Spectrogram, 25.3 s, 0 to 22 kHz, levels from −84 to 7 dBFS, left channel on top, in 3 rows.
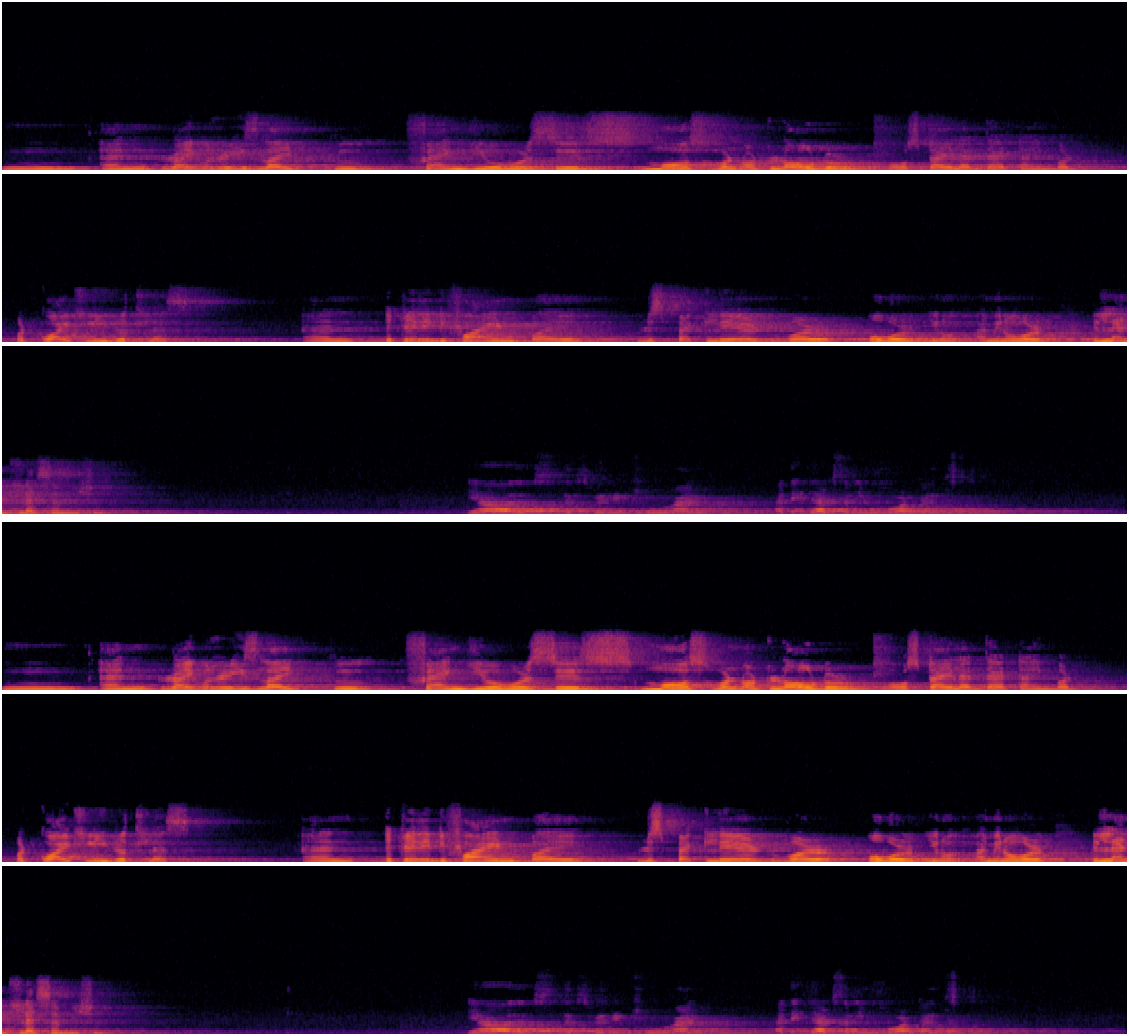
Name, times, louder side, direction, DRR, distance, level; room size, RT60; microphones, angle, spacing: voice 1, 0.0-8.1 8.6-9.9 10.7-12.9 13.2-17.7, right 3 dB, 40° right, 8 dB, 0.6 m, -28 dB
voice 2, 20.4-22.2 22.7-24.0, right 1 dB, 15° right, -1 dB, 3.0 m, -37 dB
27.0 x 20.5 x 8.6 m, 2.9 s
head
